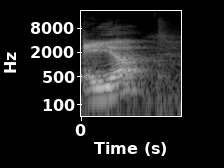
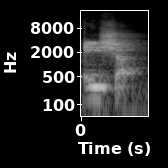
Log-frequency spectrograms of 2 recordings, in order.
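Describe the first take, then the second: First: The double L sounds like y. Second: The double L sounds like sh.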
